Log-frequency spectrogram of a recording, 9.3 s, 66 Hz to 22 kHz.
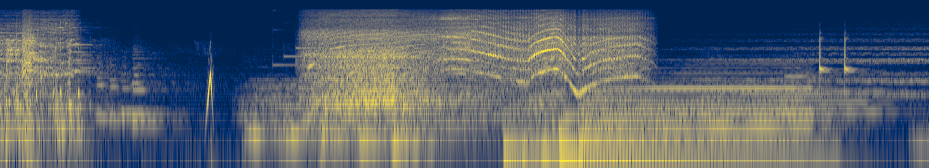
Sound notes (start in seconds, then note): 3.0 drill whirring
